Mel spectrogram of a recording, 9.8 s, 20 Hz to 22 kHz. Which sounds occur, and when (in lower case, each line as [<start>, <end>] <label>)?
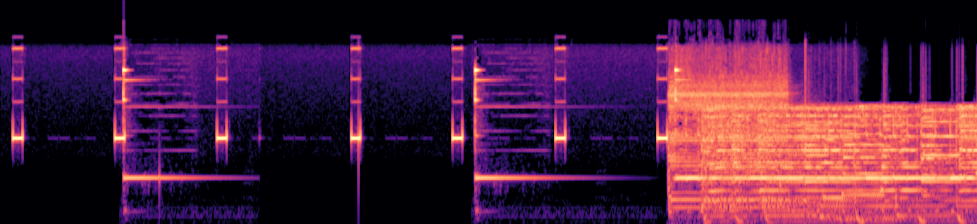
[0.00, 6.65] video game sound
[0.09, 0.22] bleep
[0.48, 0.90] bleep
[1.11, 1.23] bleep
[1.16, 2.60] ding
[2.15, 2.24] bleep
[2.79, 3.25] bleep
[3.48, 3.60] bleep
[3.79, 4.29] bleep
[4.49, 4.60] bleep
[4.71, 6.63] ding
[5.51, 5.65] bleep
[5.87, 6.37] bleep
[6.56, 6.66] bleep
[6.64, 7.87] buzzer
[6.96, 9.75] music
